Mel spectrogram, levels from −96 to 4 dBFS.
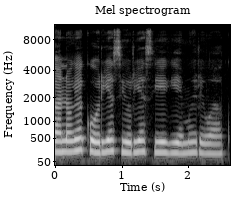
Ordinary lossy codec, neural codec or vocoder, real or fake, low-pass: none; none; real; 9.9 kHz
